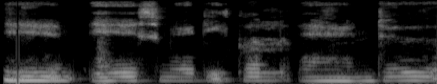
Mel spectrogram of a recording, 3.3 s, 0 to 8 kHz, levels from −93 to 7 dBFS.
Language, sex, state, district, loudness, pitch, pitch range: Rajasthani, male, Rajasthan, Nagaur, -39 LUFS, 135 Hz, 130-140 Hz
